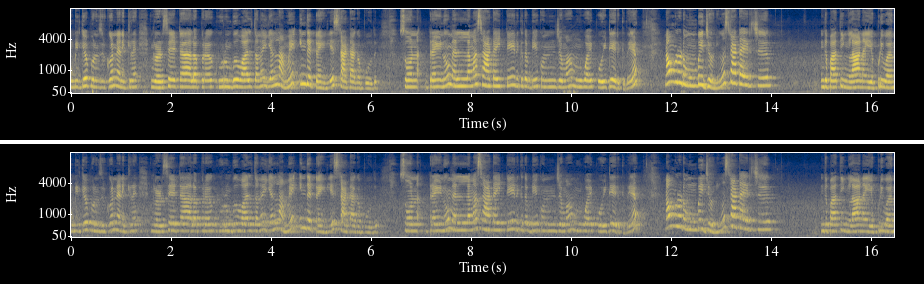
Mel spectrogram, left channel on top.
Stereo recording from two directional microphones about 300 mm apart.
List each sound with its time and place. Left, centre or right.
0.1 s a woman's voice: centre
14.9 s a woman's voice: centre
